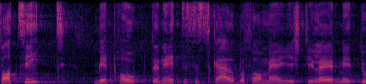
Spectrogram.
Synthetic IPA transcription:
fɑt͡sit | mɪɾphɔwpt̪ənɪd̚dɑsəsskæwbəfɔmɛjəʃtileːɾmɪt̪ː

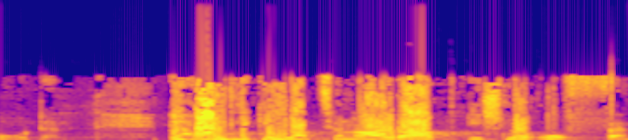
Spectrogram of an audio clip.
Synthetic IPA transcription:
oːd̪ə | b̥əɦɑnd̪lɪɡɪmnɑt͡sjonɑːlɾɑːt̪ɪʃnoːʔɔfːə

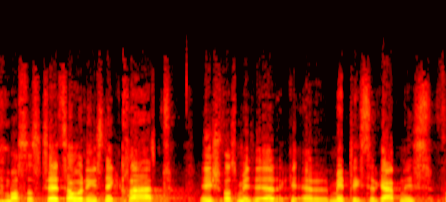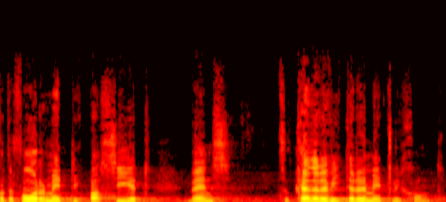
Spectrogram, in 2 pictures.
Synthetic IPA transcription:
vɑsd̥ɑsksɛt͡sɑlːəɾdɪŋsnɪt̚kʰlæːɾt | ɪʃvɑsmɪtɛɛɾmɪtlɪksɛɾɡæb̥nɪsfod̥əɾfoːɾɛɾmɪtlɪk̚pʰɑsiːɾt | vɛns | t͡sʊkʰɛnəɾəviːtəɾɛɾmɪtʰlɪkkʰʊ̰mt

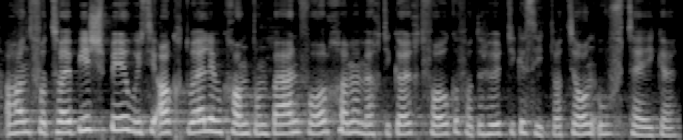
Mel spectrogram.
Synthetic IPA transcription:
ʔɑɦɑntfɔt͡sʋœʏbiʃpɪːlʋisiʔɑktuɛlɪmkʰχɑnt̪onbæːɾnfɔːɾχœməmœχt̪ikœʏχtfɔlɡəfɔd̥əɾɦʏtiɡ̥əsit̪wɑt͡sjoːnuːft͡sɛɪɡ̥ə

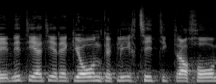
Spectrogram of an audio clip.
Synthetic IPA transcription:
eːtnɪt̚ːiɛdiɾɛɡ̥joːnɡɛɡ̥liːχt͡sit̪ɪk̚d̥̪ɾɑːχoː

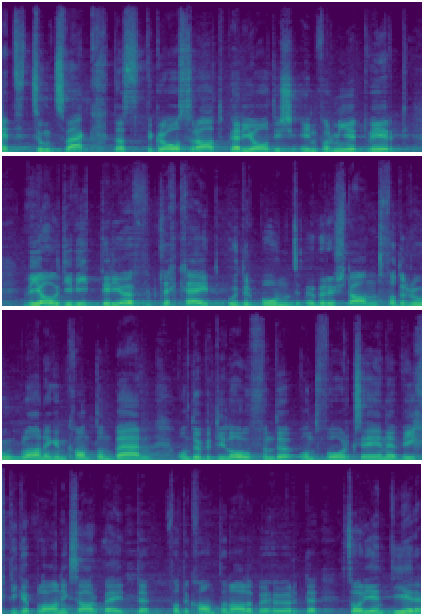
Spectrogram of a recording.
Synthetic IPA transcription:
hɛtt͡sʊmt͡sʋækχd̥ɑsd̥əɾɡɾoːsrɑːtpʰɛɾioːdɪʃɪnfɔɾmiəɾtʋɪɾt | ʋioʊdiʋitəɾiœfəntlɪχkχæɪtudəɾb̥ʊndʏbəɾəʃtɑndfɔdərːuːmplɑːnɪkɪmkʰɑnt̪onbæɾn | ʊndʏbəɾdilɔʊfəndəʔʊntfoːɾkseːənəvɪχtɪɡəplɑːnɪksɑːɾbɛɪtə | fɔdəkʰɑnt̪onɑːləbɛɦøːɾd̥ə | t͡sɔɾiɛntiəɾə

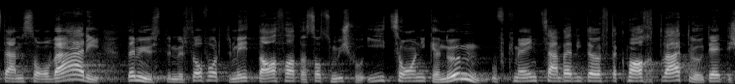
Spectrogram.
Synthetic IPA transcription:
d̥æmsoːʋæːɾi | d̥ɛmystəməɾsofɔrt̚d̥əɾmɪtːɑːfhɑːd̥ɑssoːt͡sʊmbiʃpɪːwʔiːt͡sɔːniɡ̥ənɵmufkmɛɪntt͡sæbəɾid̥̪œɾftəkmɑχtʋæːrd̥əʋɵwd̥ɛːtɪ

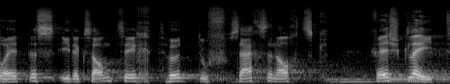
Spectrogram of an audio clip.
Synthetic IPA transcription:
hɛtːəsidəksɑmtsɪχthʏtufsæχsənɑχt͡sk | fɛʃt̚klɛɪt

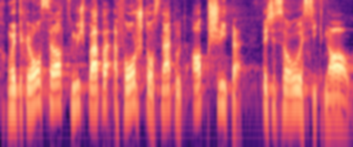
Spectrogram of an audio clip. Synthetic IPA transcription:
ʊnvʋɛnd̪əɾɡ̥ɾoːsɾɑːt̚t͡sʊmbiʃpɪːlæbəʔəfoːɾʃtoːsnæːɾtuətɑpʃɾib̥ə̰ | d̥̪ɛnɪʃəsoəsiɡ̥nɑːl

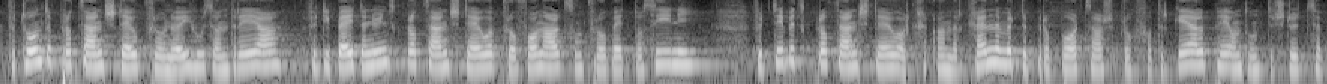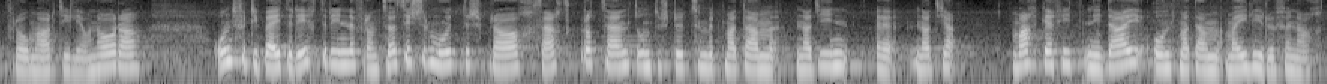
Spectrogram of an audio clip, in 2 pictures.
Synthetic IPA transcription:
fʏthʊndəɾt̚prɔt͡sæntʃtɛwpfɾownœʏɦuːsɑnd̪ɾeːɑ | fʏɾd̥ibɛɪdənyːnt͡sk̚prɔt͡sæntʃtɛwəpfɾoʊwfɔnɑltsʊntpfɾowbɛtːosiːni | fʏɾtsɪbət͡sk̚pɾɔt͡sæntʃtɛwʔɑnɛɾkʰχɛnːəmɪd̥əprɔpɔt͡sɑːʃpɾʊχfɔd̥əɾɡ̥eːɛlpʰeːʊndʊnt̪əɾʃtʏt͡səfɾowmɑrtileonɔɾa | ʔʊntfʏɾd̥ibɛɪdəɾɪχtəɾɪnəfɾɑnt͡søːsɪʃəɾmuətəɾʃpraːχsæχt͡sk̚pɾɔt͡sæntʊntəʃtʏt͡səmɪtmɑdɑmnɑdin | mɑχɡ̥ɛχitnidajʊndmɑd̥ɑmːailiɾøfənɑχt

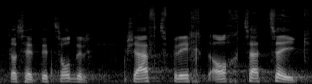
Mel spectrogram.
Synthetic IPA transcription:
d̥ɑshɛt̪ːɪt͡sod̪əɾ | kʃæft͡spɾɪχt̪ʰɑχt͡sæt͡sɛɪk

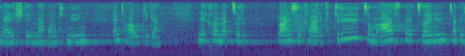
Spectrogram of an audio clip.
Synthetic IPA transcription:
nɛɪʃtɪmːəʔʊndnyːnʔɛnthɑltiɡə | mɪɾχœmət͡sʊɾplɑːnɪksɛɾkʰlæːɾikd̥ɾyːt͡sʊmʔɑːɛfpʰeːt͡sʋœʏnynt͡sæbɪ

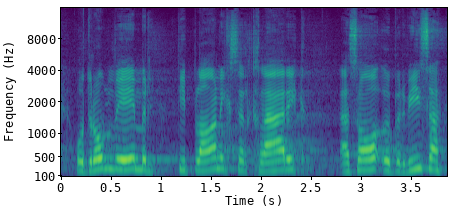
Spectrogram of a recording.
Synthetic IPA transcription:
ʊd̪ɾʊmvɪməɾd̥iplɑːnɪksɛɾkʰlæːɾɪɡ | əsoːʔʏbəɾviːsə

